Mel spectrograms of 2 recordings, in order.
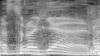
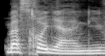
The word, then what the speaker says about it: Mastroianni: Mastroianni. – Elle appelle Mastroianni, voilà.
